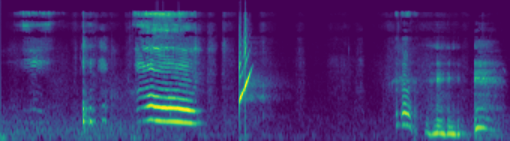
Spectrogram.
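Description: A four-month-old baby's vocal sounds: a loud, long, wavering squeal about two seconds in, a quick rising squeak right after it, and babbling near the end.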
